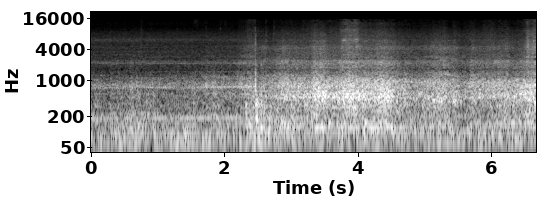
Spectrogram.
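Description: JR E233-7000 series electric commuter train running, heard from inside the motor car MoHa E233-7401: a steady rumble of wheels on rail with low steady tones, a single click about two and a half seconds in, and a louder rush of running noise a little after.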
